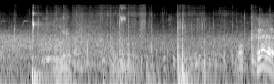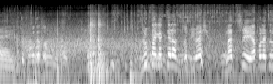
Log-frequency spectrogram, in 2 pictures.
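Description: A bike's tyres thud and roll on a ramp.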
